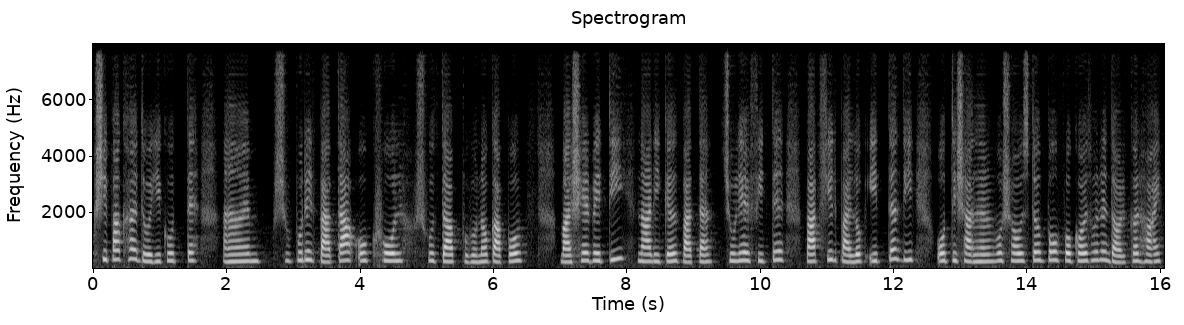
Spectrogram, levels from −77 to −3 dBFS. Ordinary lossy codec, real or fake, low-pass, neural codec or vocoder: none; fake; none; codec, 16 kHz, 0.2 kbps, FocalCodec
